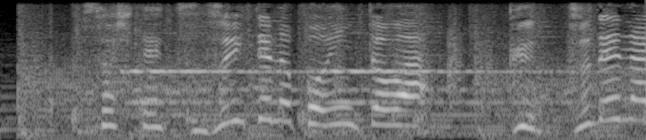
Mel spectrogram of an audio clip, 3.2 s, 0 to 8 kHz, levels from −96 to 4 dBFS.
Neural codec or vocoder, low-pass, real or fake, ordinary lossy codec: none; 7.2 kHz; real; none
